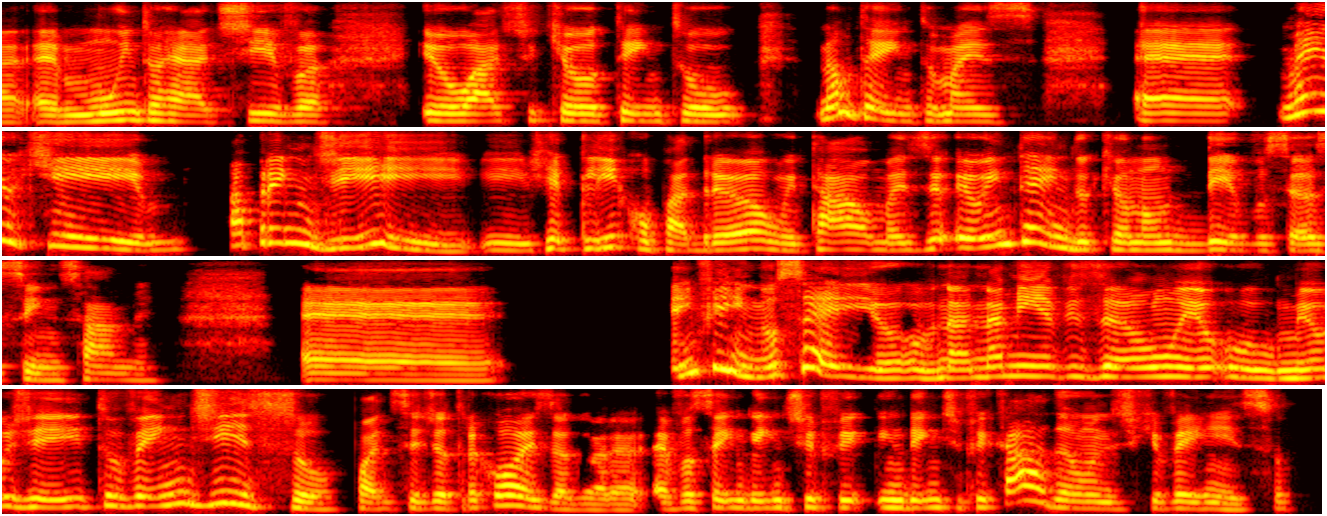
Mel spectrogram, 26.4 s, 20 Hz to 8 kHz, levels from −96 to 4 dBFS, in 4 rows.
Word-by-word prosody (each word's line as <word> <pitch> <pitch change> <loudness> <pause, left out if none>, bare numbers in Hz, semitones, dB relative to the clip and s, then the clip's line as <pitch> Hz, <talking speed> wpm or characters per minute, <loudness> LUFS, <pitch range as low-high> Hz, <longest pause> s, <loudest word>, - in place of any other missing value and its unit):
é 155 0 +3
muito 185 +5 +1
reativa. 160 0 0 0.5
Eu 175 -1 +3
acho 170 +2 -1
que 190 0 -4
eu 170 -1 +1
tento 170 -3 -2 0.4
não 370 -5 +1
tento 175 -8 -1
mas, 165 - -2 0.5
eh, 180 -1 +3 0.2
meio 360 +5 +1
que 235 - +3 0.4
aprendi 245 - +1
e 170 -1 -4
e - - -3
replico 210 +3 -1
o 190 - -11
padrão 175 +3 +1
e 160 - -3
tal, 185 -2 0
mas 170 +2 -4
e 210 - 0
eu 225 0 +4
entendo, 255 - +1
que 185 - -9
eu 180 - +1
não 170 -1 -2
devo 165 -2 -1
ser, 160 - -2
assim, 160 -1 -2
sabe, 150 -1 -6 0.7
eh, 145 -3 +2 0.8
enfim, 375 - +3
não 230 +3 0
sei, 240 - +2
eu 190 0 -1
na 200 0 +2
na 225 +3 +2
minha 240 -1 +2
visão, 230 0 0
eu 220 0 +3
o 195 -4 -1
meu 200 +3 +1
jeito 200 +3 -1
vem 225 +5 0
disso, 205 - -1
pode 150 +1 -2
ser 165 +1 -4
de 165 - -4
outra 165 +2 -1
coisa 195 -7 +2
agora, 135 -1 -6
é - - +2
você 170 +3 -1
identifi 180 +1 -2
identificar 185 - 0
da 180 -2 -2
onde 155 -2 -5
que 165 - -6
vem 155 -3 -1
isso. 160 +5 -7
180 Hz, 145 wpm, -23 LUFS, 165-220 Hz, 0.8 s, eu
